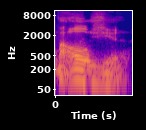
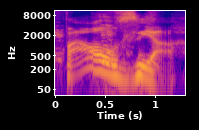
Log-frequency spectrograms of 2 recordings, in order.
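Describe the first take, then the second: First: Fauzia said lower and softer, reshaped as "Falzia"; reworked pronunciation. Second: Said in the usual way. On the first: Shown as a demonstration. Host repronouncing a viewer's name, low and soft. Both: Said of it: "I'm repronouncing your name".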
